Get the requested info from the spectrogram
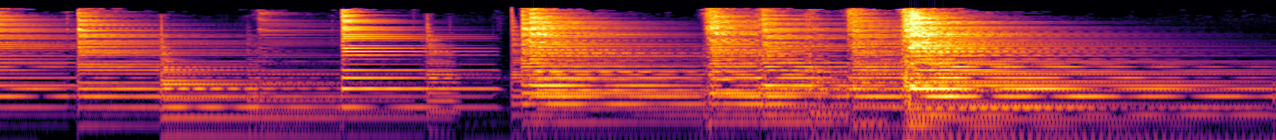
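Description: Background music on acoustic guitar: single picked notes, then fuller strummed chords, the last chord ringing out and fading near the end.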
